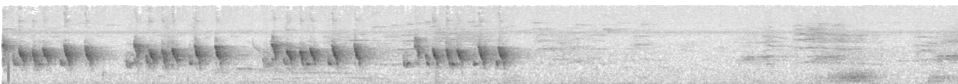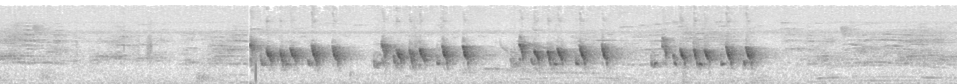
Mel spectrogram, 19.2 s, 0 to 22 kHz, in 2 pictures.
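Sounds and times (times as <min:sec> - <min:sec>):
Campylorhynchus turdinus calling: 0:00.0 - 0:06.6, 0:07.3 - 0:19.1.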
